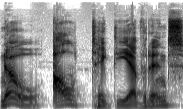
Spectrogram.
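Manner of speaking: normal talking voice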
